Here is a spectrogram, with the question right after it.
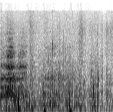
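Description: A young two-year-old ranch horse under a rider clip-clops at a walk, with about four evenly spaced hoof thuds on ground, close by and fairly soft, with no talking.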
